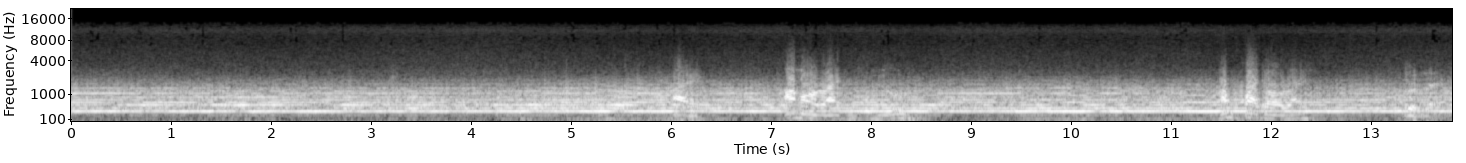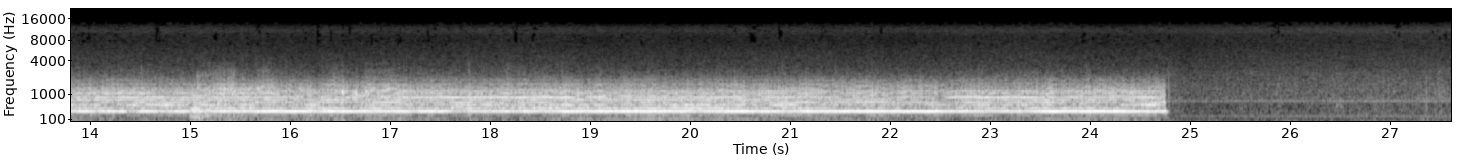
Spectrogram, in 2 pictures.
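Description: A ship's siren sounds one loud, steady, multi-pitched blast throughout and cuts off abruptly about a second before the end.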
